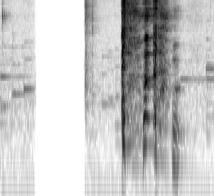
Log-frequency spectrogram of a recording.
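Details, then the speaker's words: Cough from a woman who reports coughing so hard at work that she tasted blood in her throat: after a brief pause, three or four quick, harsh coughs in a row, with faint background music. "아니 지금 회사에서 기침을 막 목에 막 피날 정 피맛이 느껴질 정도로 기침을 하는 거야"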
